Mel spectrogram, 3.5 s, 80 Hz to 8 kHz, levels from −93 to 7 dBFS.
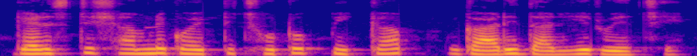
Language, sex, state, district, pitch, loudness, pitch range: Bengali, female, West Bengal, Alipurduar, 215 Hz, -17 LUFS, 205-225 Hz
